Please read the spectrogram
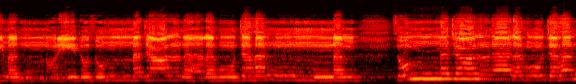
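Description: A man reciting the Quran in slow, melodic tajweed style, drawing out long wavering notes. He breaks off briefly for breath about five and a half seconds in, then resumes on a rising, held note.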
